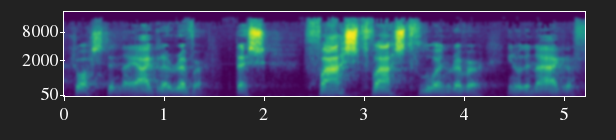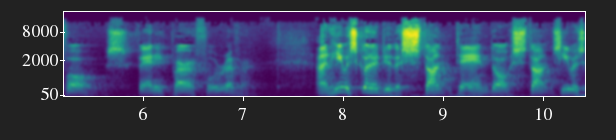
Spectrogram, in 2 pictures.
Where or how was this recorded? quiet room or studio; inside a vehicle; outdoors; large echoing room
large echoing room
